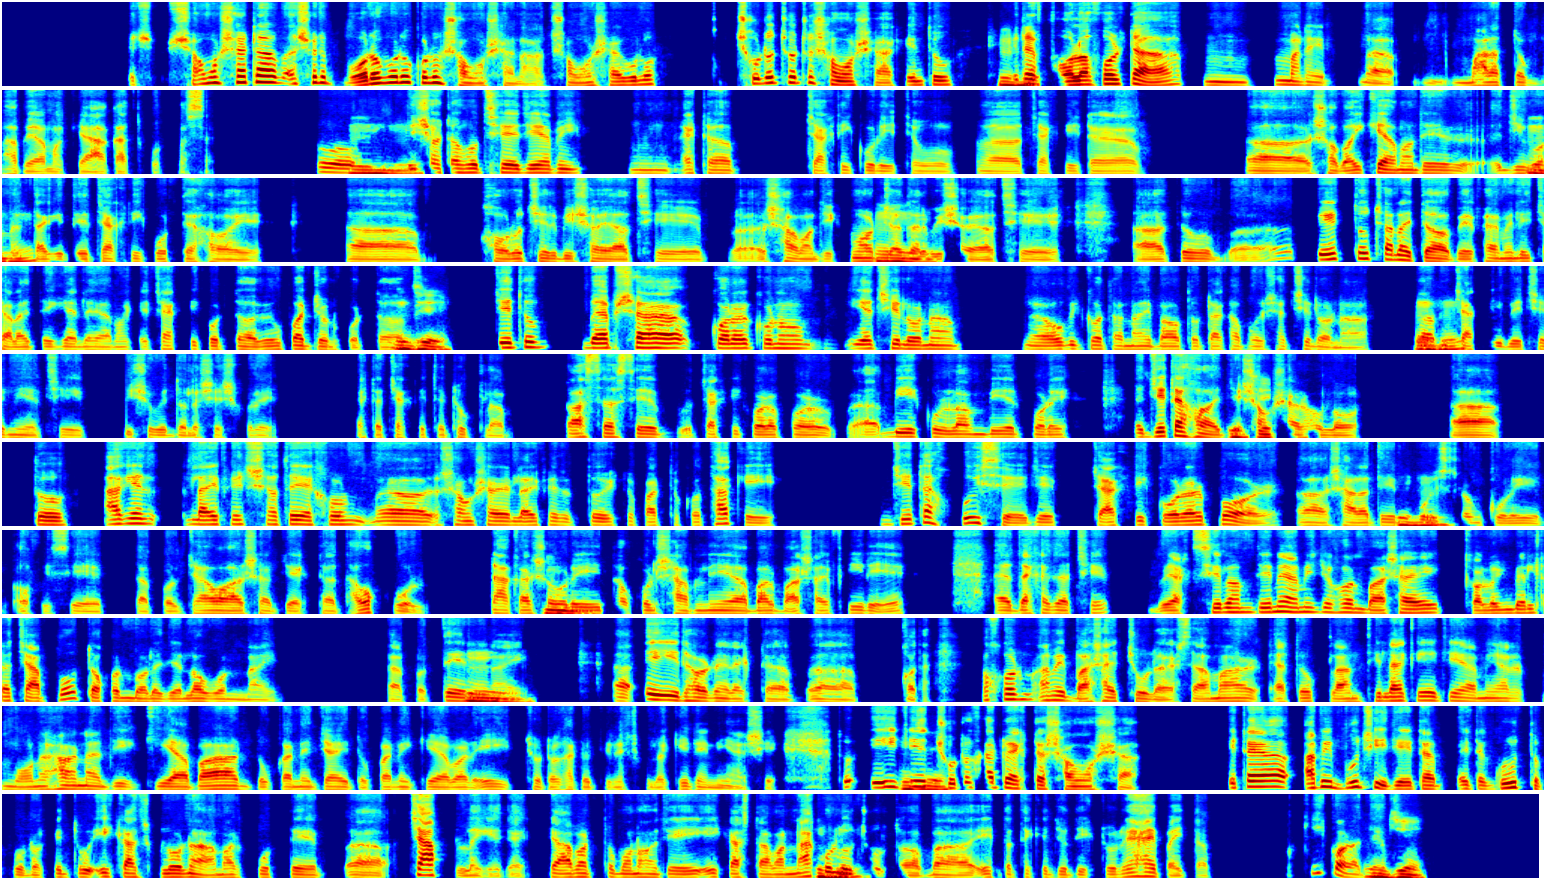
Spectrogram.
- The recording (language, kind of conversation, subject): Bengali, advice, দৈনন্দিন ছোটখাটো দায়িত্বেও কেন আপনার অতিরিক্ত চাপ অনুভূত হয়?
- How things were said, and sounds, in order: other background noise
